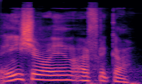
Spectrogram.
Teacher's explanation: intrusive R이라고 하는 것은 뭐냐면 거기 데이터를 보면은 A, B, C, D에 A에 보면은 아시아하고 and 하면 여기 R 사운드 자체가 아시아도 없고 아시아에도 없고 and에도 없잖아요. 근데 모음과 모음이 만나기 때문에 그때 사이에 자연스럽게 끼어드는 침입하는 소리가 있으니 그게 바로 R 사운드다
